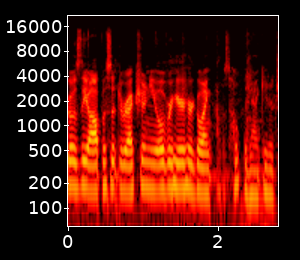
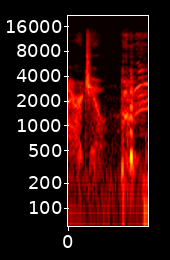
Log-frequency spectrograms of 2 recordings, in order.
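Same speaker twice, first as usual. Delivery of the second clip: hushed, breathy whisper. In the game, the player's character is already up beside Vic, whispering. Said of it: "I'm whispering".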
